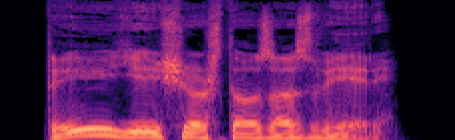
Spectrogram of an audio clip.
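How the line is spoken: Growling voice. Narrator (Russian): раздался рычащий голос

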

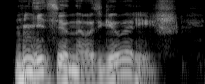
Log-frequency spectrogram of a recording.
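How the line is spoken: Stopped giggling. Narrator (Russian): перестал хихикать косматый

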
